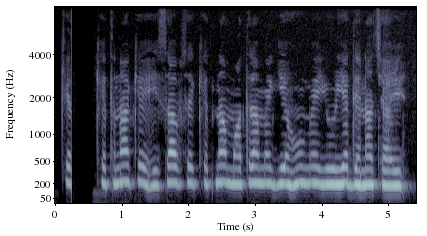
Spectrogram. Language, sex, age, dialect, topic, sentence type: Magahi, female, 18-24, Southern, agriculture, question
